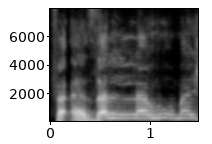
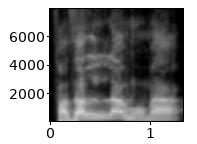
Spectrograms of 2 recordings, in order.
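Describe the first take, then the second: First: A glottal catch and 'a' follow the fa. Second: Fa runs straight into zallahuma without a catch. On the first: The speaker calls it right. "Hamza জবর আ। ... এভাবে পড়তে হবে না?" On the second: The speaker calls it wrong. "Nazmul সাকিব কি পড়েছে জানেন?"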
